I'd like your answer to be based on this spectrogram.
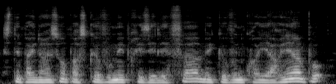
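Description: A man's voice: lowish voice, fast talker, mellow, slightly rough. Man voicing a prim, touchy little marquise. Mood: indignant. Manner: prim, indignant.

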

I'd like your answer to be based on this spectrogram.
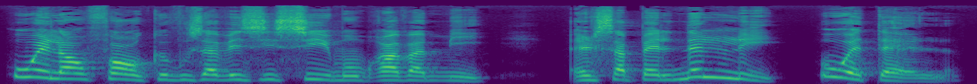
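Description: An agitated gentleman hunting for a lost child, as a woman reader puts him on, pushing his words out loud and urgent in a slow, measured delivery. The audiobook voice sits fairly high and close, with a dry, dead recording. He pleads and demands in turn. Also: no room sound. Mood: indignant. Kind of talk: audiobook character reading.

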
